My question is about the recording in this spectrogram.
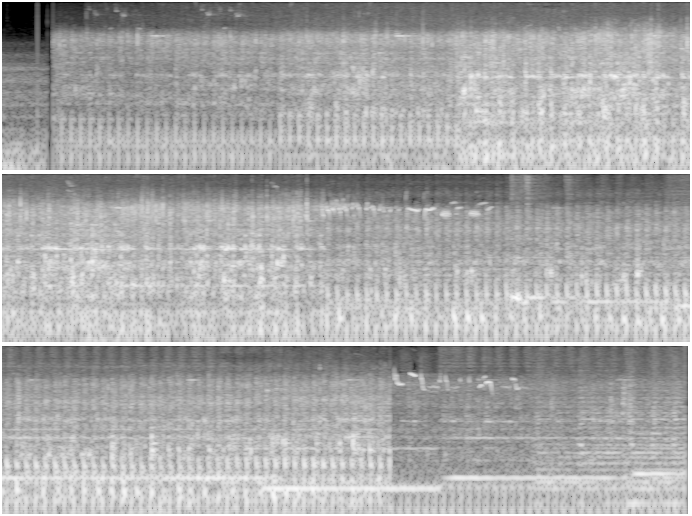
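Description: Engine-driven sugarcane crushing mill running steadily as cane stalks go through its steel rollers, louder from about four seconds in. Music comes in over it about halfway through, and the machine noise fades out near the end.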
